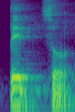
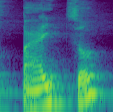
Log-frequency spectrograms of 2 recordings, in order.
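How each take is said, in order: First: "pezzo" slowly, as "pet-so" with a pure E; correct E sound. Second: "paizo" slowly, with an open "ai" in "pait-so"; diphthong wrongly split. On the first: Teacher correcting the wrong reading, E in first syllable. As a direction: give "pezzo" a plain E, falling at the end. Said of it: "sino pezzo". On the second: Teacher showing how not to read it, "ai" sounded. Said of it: "pero no leemos paizo". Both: Shown as a demonstration.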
